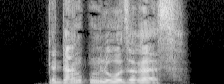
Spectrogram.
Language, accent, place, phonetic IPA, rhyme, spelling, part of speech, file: German, Germany, Berlin, [ɡəˈdaŋkn̩loːzəʁəs], -aŋkn̩loːzəʁəs, gedankenloseres, adjective, De-gedankenloseres.ogg
- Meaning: strong/mixed nominative/accusative neuter singular comparative degree of gedankenlos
